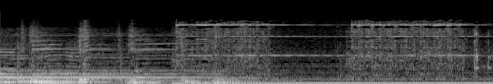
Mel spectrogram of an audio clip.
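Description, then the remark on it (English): A telephone rings with a steady, sustained metallic trill that starts partway through and continues to the end, loud, following a few brief musical notes at the start. “Hello? No, I'm sorry, you got the wrong number.”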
